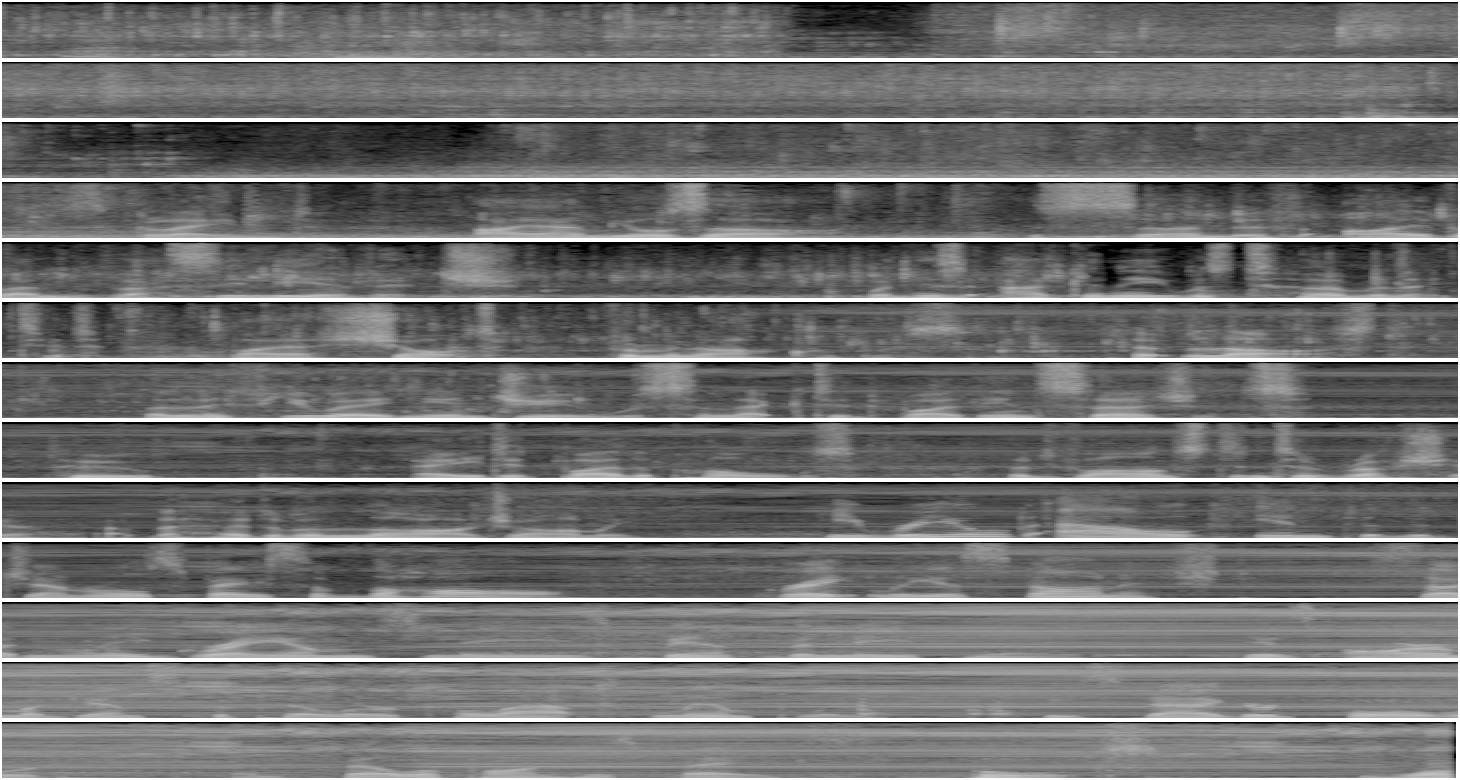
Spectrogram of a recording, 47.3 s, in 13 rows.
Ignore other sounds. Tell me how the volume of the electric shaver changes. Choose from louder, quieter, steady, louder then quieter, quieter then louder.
louder.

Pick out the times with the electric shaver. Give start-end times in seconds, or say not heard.
20.1-47.2.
